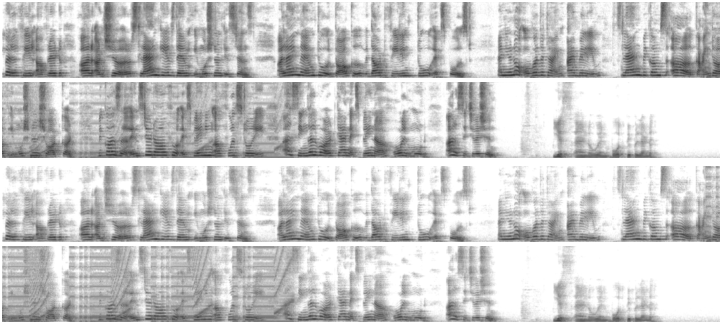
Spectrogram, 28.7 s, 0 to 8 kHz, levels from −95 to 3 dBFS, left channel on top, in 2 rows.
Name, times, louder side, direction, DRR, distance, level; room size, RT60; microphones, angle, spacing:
voice 1, 0.0-5.0 5.5-9.3 9.9-12.0 12.4-15.9 16.3-22.9 23.2-24.3, left 6 dB, 80° left, 0.4 m, -24 dB
sound 1, 14.1-15.3 15.7-16.9 17.3-18.6 19.0-20.2, right 3 dB, 45° right, 2.8 m, -38 dB
voice 2, 25.4-27.4, left 1 dB, 25° left, 0.6 m, -33 dB
14.5 x 12.5 x 2.3 m
head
